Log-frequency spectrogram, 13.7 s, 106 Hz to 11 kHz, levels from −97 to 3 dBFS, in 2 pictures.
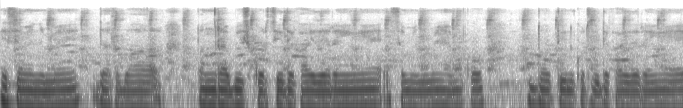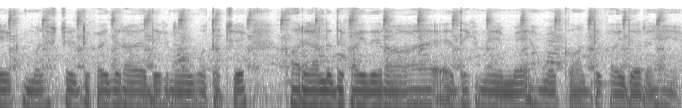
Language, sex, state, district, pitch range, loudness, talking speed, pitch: Hindi, male, Uttar Pradesh, Ghazipur, 110-115 Hz, -34 LUFS, 200 wpm, 110 Hz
